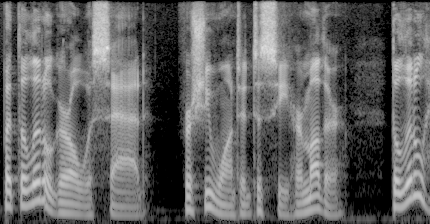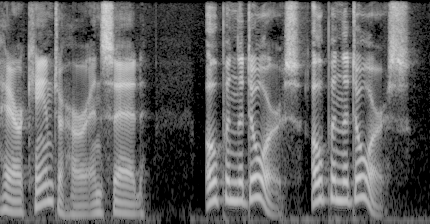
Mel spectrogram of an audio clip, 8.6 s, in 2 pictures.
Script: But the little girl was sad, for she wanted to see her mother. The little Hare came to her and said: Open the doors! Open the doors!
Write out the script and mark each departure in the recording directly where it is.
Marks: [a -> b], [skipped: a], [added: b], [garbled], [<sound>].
But the little girl was sad, for she wanted to see her mother. The little Hare came to her and said: Open the doors! Open the doors!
